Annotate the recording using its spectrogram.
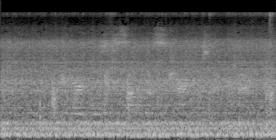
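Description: A steady low background rumble, with faint soft knocks of banana slices being dropped into a blender cup.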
